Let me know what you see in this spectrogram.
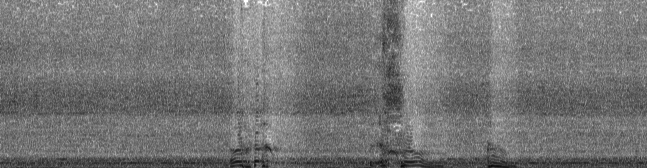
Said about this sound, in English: You know, I hate doing laundry. I might as well do something else while I'm doing laundry. That's why I'm podcasting. I hope you can hear me with the water running in the background.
